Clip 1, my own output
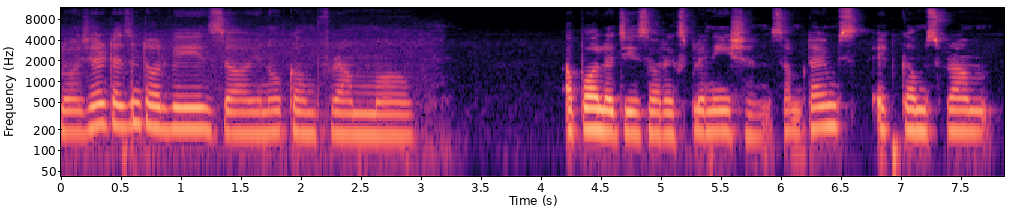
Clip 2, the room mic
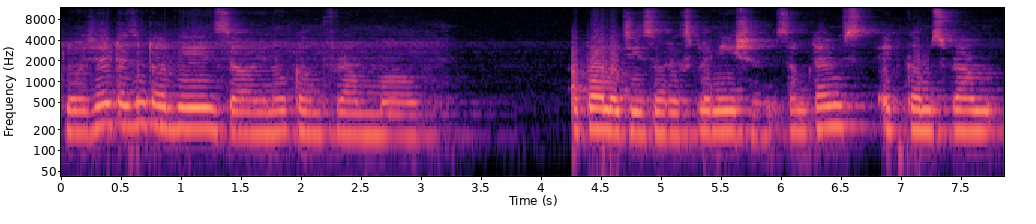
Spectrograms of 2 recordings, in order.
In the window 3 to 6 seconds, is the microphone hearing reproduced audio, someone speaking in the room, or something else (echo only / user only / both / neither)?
echo only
